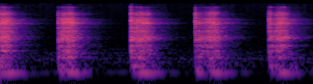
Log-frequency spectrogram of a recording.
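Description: A screw press being tightened down gives regular, evenly spaced rasping creaks. There are four clear strokes, each with a sharp onset that fades before the next turn.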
